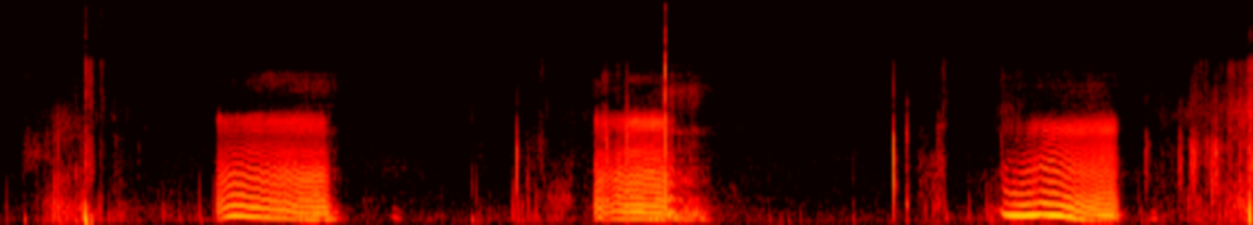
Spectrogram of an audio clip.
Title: Snoring Pussycat vs. Snoring Man!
